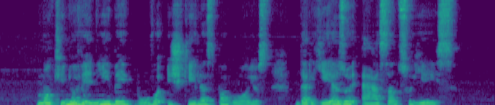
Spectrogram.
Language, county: Lithuanian, Vilnius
